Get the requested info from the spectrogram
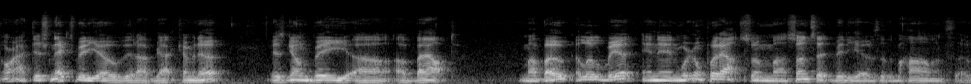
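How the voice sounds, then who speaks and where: Speaking in a Southern US accent at a moderate pace, a man with a very deep, low pitch shows ordinary pitch variation amid audible room echo. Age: 60s. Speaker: boat builder and video blogger. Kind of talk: casual vlog monologue. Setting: garage. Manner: halting, many fillers.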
